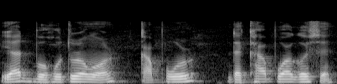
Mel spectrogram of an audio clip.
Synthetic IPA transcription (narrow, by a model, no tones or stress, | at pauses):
ḭjat̚boɦutʊɹɔŋɔɹka̰puɹ | dɛkʰapʊwaɡojsɛ̰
